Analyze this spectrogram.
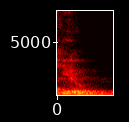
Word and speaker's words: queue: Q like the letter Q or phonetically kyo ho q it's once it's a one syllable word wow this is a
